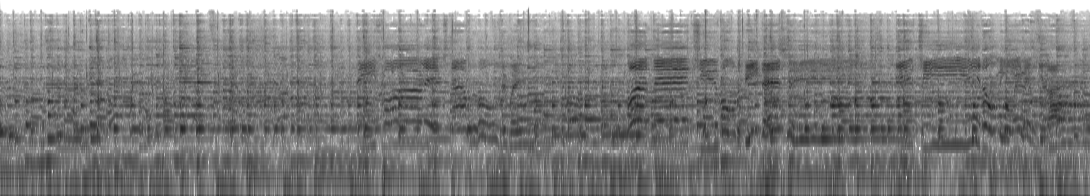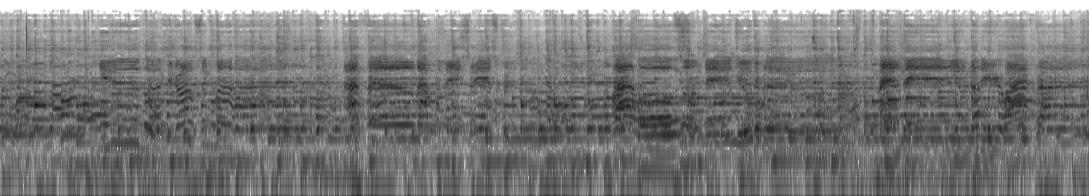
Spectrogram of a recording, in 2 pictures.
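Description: Acoustic bluegrass band playing live, the banjo to the fore over guitar, mandolin, dobro and bass, with no singing heard.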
